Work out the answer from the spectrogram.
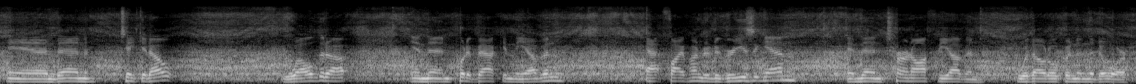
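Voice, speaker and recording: A man hosting a welding show, talking casually in his workshop in a folksy, rambling way. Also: a little high. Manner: folksy, rambling, self-joking. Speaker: welding channel host. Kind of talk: casual workshop demo talk. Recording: noisy shop background.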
